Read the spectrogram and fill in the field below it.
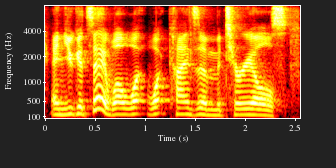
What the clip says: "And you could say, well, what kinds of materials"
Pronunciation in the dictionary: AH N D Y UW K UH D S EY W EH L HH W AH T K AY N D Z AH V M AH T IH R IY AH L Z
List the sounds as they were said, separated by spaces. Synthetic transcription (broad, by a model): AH N Y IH K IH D S EY W EH L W W AH T K AY N D Z AH V M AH T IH R IY L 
